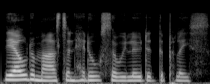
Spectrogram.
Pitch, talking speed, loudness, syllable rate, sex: 185 Hz, 230 wpm, -20 LUFS, 7.3 syllables/s, female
